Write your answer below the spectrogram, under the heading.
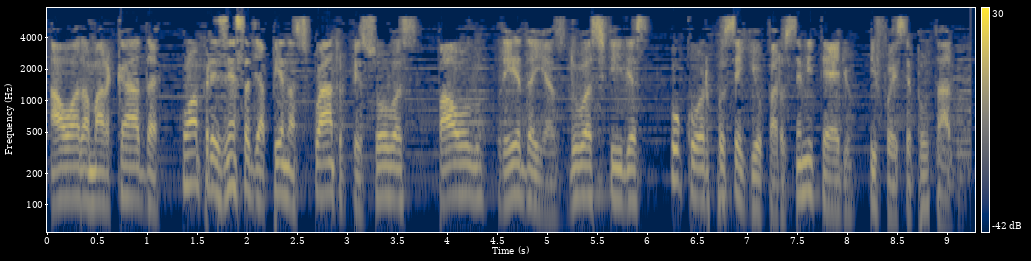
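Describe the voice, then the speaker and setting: A man narrating an audio drama in a measured, solemn way. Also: on the low side. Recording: dull lo-fi audio with faint music.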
